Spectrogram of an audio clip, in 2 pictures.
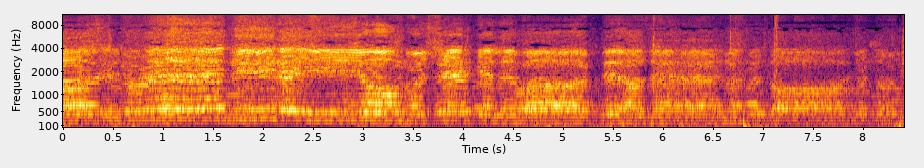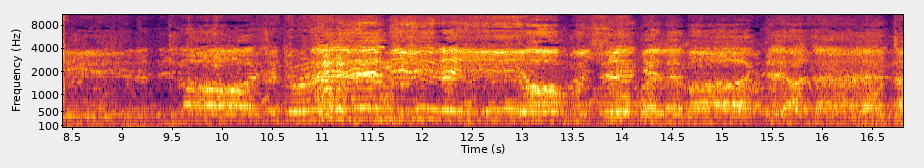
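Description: A crowd of men chanting a Punjabi noha together in a lamenting melody, with the thuds of matam, hands beating on chests, striking a steady beat about once a second.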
